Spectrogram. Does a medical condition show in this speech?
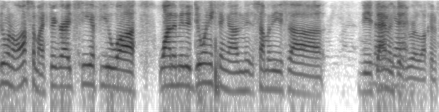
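No.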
